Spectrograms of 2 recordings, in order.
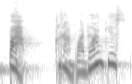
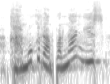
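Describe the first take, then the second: First: Soft, rising question to a father; lightly acted child asking quietly; retold child's question. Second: Higher-pitched acted question in return; lightly acted father asking in return; retold question thrown back. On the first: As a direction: ask gently, imitating the puzzled child. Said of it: "Anaknya gini". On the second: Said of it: "Dia colek juga".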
